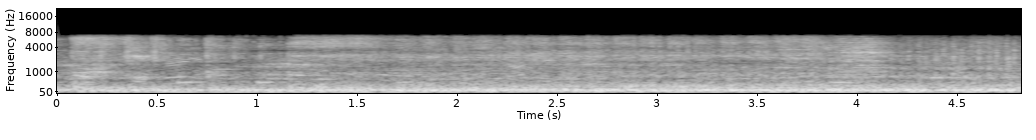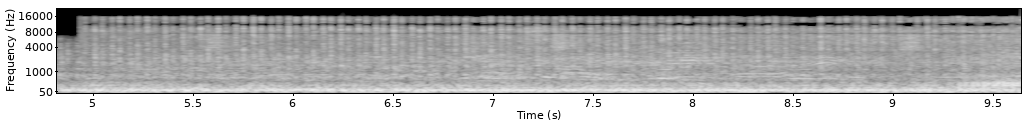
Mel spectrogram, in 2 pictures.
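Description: Motorcycle engines idle with a deep, steady rumble.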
